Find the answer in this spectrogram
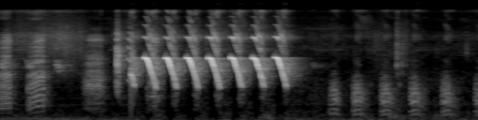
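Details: Javan myna (jalak kebo) song aimed at stirring other mynas to sing: a few rough notes, then seven loud, evenly spaced descending whistles, followed by a run of softer, lower nasal chucks.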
